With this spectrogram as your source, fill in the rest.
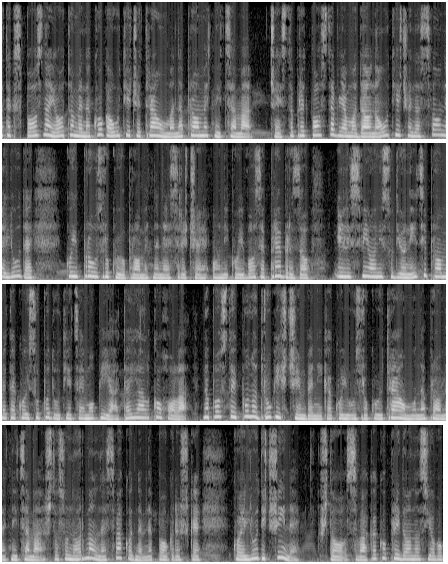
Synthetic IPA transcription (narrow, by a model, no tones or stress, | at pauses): t̪akspo̞znajeo̞t̪o̞me̞nako̞ɡaut̪jet͡ʃe̞t̪ɾaumanapɾo̞ːme̞t̪nit̪sama | t͡ʃe̞ːst̪o̞pɾe̞t̪̚po̞st̪aʋʎamo̞d̪ao̞naut̪je̞t͡ʃe̞nasʋe̞o̞ne̞ʎuːd̪e̞ | ko̞ipɾo̞uzɾukujupɾo̞ːme̞t̪ne̞ne̞sɾe̞t͡ɕe̞o̞niko̞iʋo̞ze̞pɾe̞br̩zo̞ | ilisʋio̞nisud̪io̞nit̪sipɾo̞ːme̞t̪ako̞jisupo̞d̪ut̪je̞t̪sajemo̞pijat̪aialˠko̞xo̞la̰ | no̞po̞ːst̪o̞jipuno̞d̪ɾuɡixt͡ʃimbe̞nikako̞jiuzɾukujut̪ɾaumunapɾo̞ːme̞t̪nit̪samaʃt̪o̞suno̞ɾmalˠne̞sʋako̞d̪ne̞ʋne̞po̞ɡɾe̞ʃke̞ | ko̞jeʎuːd̪it͡ʃinḛ | ʃt̪o̞sʋakako̞pɾid̪o̞no̞sio̞ʋo̞ɡ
